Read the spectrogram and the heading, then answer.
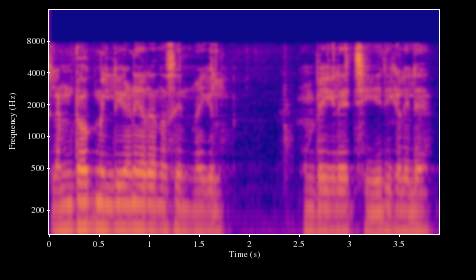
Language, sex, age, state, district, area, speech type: Malayalam, male, 18-30, Kerala, Kasaragod, rural, spontaneous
